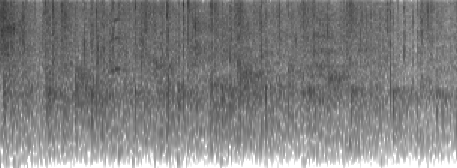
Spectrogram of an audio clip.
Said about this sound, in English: Give him a nice round of applause. Thank you very much. I appreciate it.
